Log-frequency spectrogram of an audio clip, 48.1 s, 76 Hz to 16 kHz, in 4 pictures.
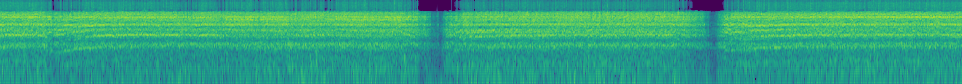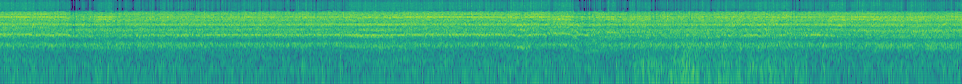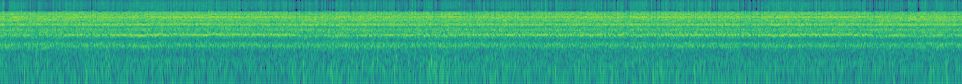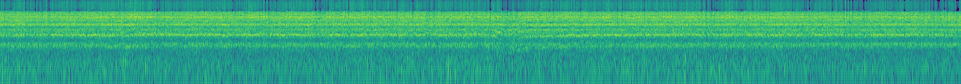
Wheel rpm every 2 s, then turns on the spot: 210, 220, 160, 200, 150, 210, 220, 230, 230, 210, 220, 220, 230, 230, 230, 230, 230, 230, 230, 230, 230, 210, 240, 230.
none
